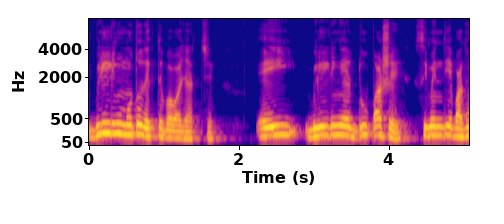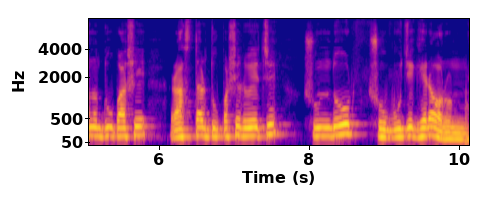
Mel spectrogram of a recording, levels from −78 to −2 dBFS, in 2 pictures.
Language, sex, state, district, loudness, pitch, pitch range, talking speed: Bengali, male, West Bengal, North 24 Parganas, -14 LUFS, 155 Hz, 135-170 Hz, 125 wpm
